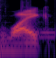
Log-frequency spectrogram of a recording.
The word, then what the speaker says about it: Wyke: East Wyke, or Wick, I can never remember how to say it. I think it's Wyke, because Pike, like Old Wyke, East Wyke, Pike, yeah.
